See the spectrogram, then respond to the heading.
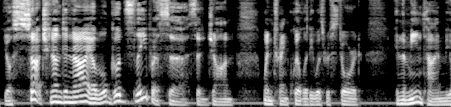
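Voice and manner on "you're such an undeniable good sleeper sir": carrier John's voice. Acted. John teasing the sleeping stranger.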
